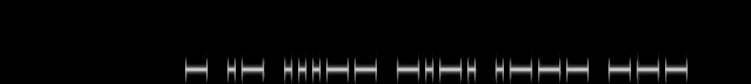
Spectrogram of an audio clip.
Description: Morse code, heard as a keyed tone, about 17 wpm, 700 Hz. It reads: TA3CJO
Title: DXCC-100 Call Signs - 6 Characters - Repeated 3x - 17wpm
